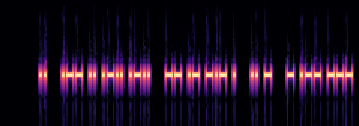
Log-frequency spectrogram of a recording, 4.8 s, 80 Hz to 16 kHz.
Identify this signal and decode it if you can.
Morse code, heard as a keyed tone, about 40 wpm, 700 Hz. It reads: I WILL MAKE IT TWO
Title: Sentences from Top 1000 Words - Review Part 2 - 40wpm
